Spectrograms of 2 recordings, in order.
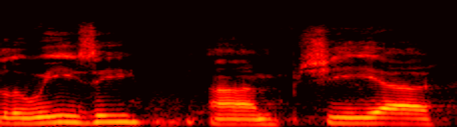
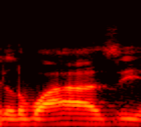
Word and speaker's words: Louise: Her name's Louise. That's how I pronounce it. Some people say Louise.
